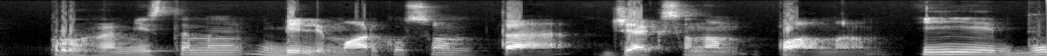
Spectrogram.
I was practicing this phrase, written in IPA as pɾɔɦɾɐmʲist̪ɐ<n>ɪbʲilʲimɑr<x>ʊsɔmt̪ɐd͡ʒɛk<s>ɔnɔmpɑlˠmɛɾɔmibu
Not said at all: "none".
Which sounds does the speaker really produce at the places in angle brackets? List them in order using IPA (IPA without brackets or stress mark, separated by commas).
m, k, s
